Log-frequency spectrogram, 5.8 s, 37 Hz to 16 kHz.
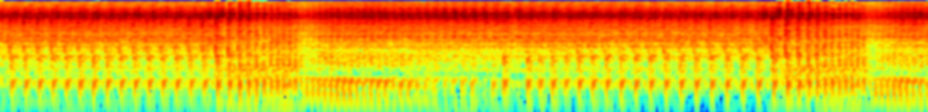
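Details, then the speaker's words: Honda Z50A after carburetor clean and rebuild, pilot screw set to 1.75 turns: quick even popping single-cylinder idle, two throttle blips settling right back; smooth and steady. "That actually sounds better. 1.75 is where I'm going to leave it for now."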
